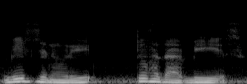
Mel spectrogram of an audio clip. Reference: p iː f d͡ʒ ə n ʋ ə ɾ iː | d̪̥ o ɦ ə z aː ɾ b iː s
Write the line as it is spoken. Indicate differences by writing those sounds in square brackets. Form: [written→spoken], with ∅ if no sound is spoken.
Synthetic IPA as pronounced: [p→b] iː [f→s] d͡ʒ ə n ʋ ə ɾ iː | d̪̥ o ɦ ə z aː ɾ b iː s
